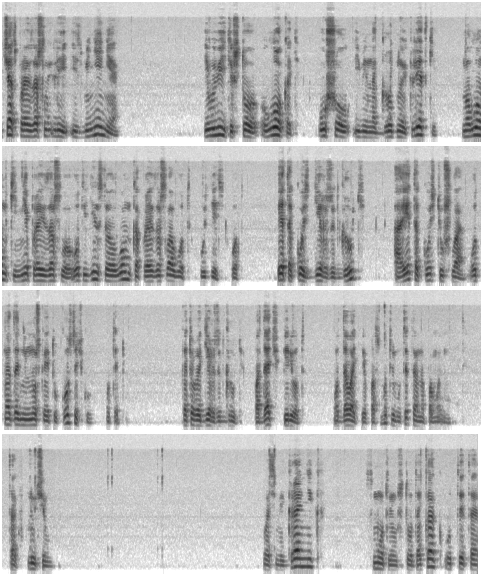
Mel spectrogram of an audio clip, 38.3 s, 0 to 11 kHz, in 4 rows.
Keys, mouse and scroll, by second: 3.0-3.8 scroll up 2, 3.8 middle click, 7.0 middle click, 7.9 middle click, 13.0 middle click, 14.4 middle click, 16.5 middle click, 16.5-17.5 scroll up 1, 18.8 middle click, 21.5 middle click, 24.9 middle click, 26.7 click, 27.6 middle click, 29.3 click, 32.4 click, 35.1 middle click, 37.1 click, 38.0 middle click.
